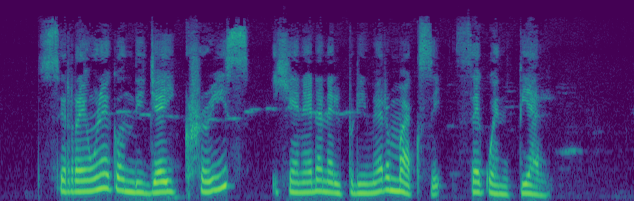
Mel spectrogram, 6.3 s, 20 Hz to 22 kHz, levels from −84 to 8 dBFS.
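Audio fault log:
No faults are present in this speech recording, and the signal path shows nothing that needs correcting.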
